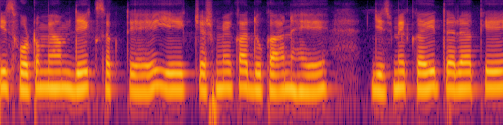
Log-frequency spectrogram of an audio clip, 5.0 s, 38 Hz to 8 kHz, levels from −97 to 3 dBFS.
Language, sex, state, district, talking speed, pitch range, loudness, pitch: Hindi, male, Punjab, Pathankot, 200 wpm, 170-185 Hz, -17 LUFS, 175 Hz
